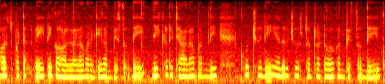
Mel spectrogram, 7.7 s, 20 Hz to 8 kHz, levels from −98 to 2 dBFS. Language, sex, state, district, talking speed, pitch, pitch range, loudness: Telugu, female, Andhra Pradesh, Chittoor, 95 wpm, 215 Hz, 205-230 Hz, -16 LUFS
